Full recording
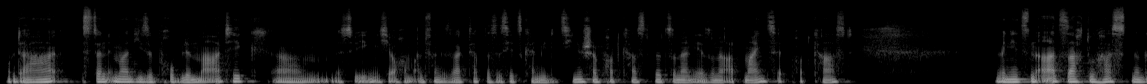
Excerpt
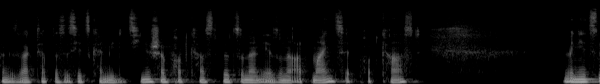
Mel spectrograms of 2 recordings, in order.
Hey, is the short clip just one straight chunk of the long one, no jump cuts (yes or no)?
yes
